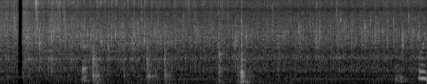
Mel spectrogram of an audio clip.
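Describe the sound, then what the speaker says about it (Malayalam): Chicken pieces frying in a small amount of hot oil for fried rice, giving a steady close crackling sizzle with a few louder pops and light utensil touches throughout. "ഇപ്പം എണ്ണ ചൂടായിട്ടുണ്ട് നമുക്ക് ചിക്കൻ ഇതിലേക്ക് ഇട്ട് കൊടുക്കാം"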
